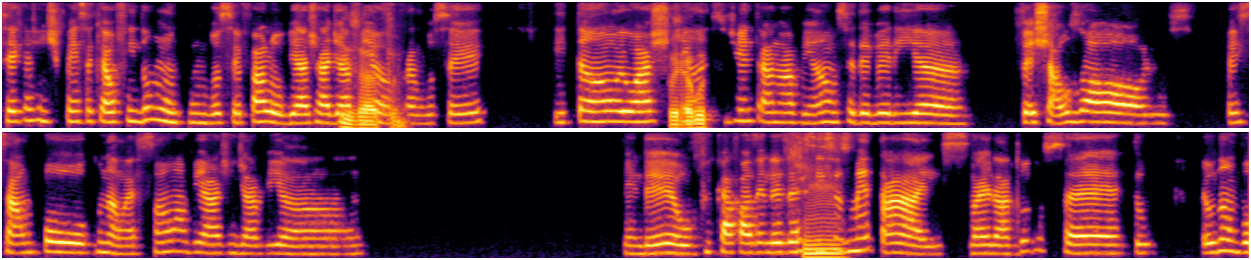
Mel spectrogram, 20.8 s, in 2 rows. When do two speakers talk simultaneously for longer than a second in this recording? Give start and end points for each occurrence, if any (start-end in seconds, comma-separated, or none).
none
